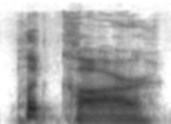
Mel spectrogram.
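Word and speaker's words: putchar: are the most popular they are pronounced printf putcar and puts each function is designed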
